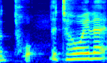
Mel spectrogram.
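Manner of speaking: put-on playful London accent. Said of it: "We're playing with accents right now".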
